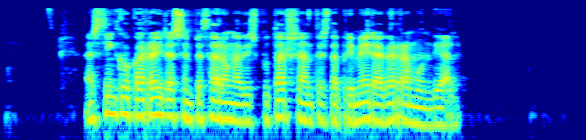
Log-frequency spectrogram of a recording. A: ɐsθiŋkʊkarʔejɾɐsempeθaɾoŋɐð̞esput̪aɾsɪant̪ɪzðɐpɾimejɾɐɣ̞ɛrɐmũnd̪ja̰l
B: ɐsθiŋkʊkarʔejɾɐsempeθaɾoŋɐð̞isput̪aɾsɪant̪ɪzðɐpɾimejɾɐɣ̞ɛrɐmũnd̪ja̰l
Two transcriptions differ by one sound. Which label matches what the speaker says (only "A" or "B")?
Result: B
